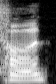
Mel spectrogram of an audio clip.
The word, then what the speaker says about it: Catan: How do you pronounce the Klaus Teuber classic? It is Yes. Catan.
